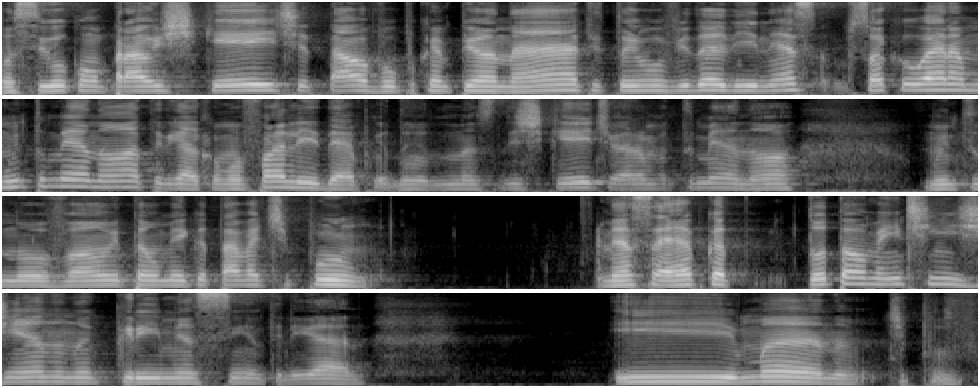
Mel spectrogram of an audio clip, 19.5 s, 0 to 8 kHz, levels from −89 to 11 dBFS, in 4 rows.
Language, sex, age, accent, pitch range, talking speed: Portuguese, male, 20-39, Brazilian, 120-155 Hz, 170 wpm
